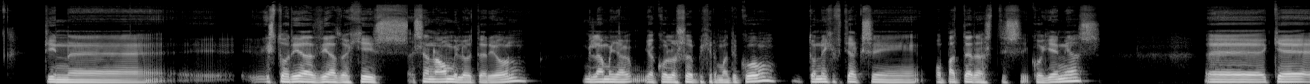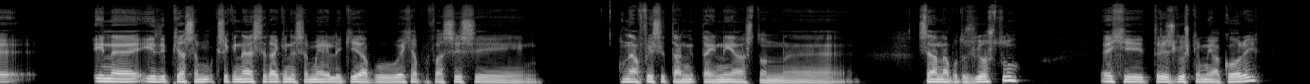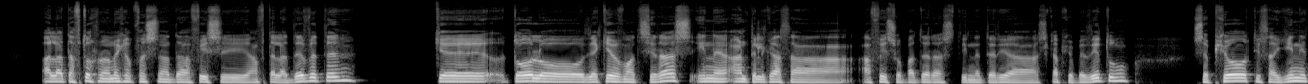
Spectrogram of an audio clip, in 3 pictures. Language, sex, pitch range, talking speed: Greek, male, 110-130 Hz, 135 wpm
